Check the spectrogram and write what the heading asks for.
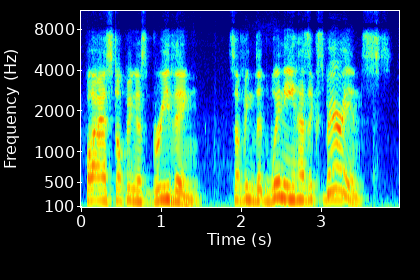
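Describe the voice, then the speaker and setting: A man's voice: high-pitched, very animated, moderate pace, a bit bright, highs cut off. A man playing a tabletop game, talking casually in and out of character.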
